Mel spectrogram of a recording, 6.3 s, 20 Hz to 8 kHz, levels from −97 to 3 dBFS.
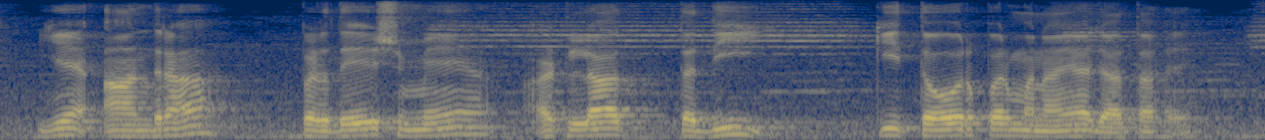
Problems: background sounds at intervals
